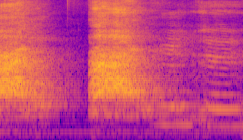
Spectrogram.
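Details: Puppy protesting dramatically while its nails are trimmed indoors: two loud, strained yelping cries in quick succession, the second trailing off into a softer whine, with a person's brief words just before.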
